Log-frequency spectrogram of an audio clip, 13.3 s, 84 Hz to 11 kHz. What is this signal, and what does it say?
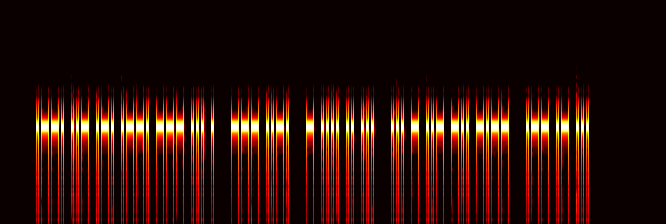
Morse code, heard as a keyed tone, about 24 wpm, 700 Hz. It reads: PURPOSE OF THIS STUDY WAS
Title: Speed-Racing - Sets of 5 Words 20wpm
